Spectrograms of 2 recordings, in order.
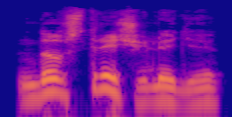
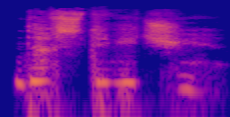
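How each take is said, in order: First: Said in the usual way. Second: High, soft, sighing goodbye; wistful sigh. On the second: A narrator's reading. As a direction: sigh it after him, high and quiet. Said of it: "вздохнула Аманда".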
